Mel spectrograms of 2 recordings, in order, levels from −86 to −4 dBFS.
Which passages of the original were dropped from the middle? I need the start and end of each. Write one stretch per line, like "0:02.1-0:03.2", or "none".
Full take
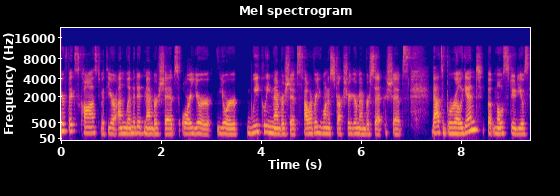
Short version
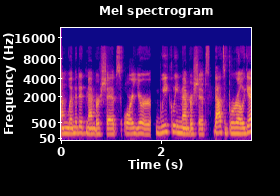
0:03.0-0:03.7
0:04.7-0:07.3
